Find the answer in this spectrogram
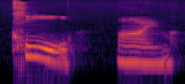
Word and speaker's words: climb: Climb, climb. Notice that the B is silent at the end of the word.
